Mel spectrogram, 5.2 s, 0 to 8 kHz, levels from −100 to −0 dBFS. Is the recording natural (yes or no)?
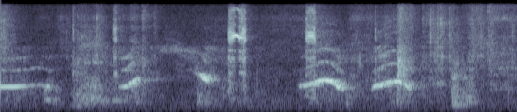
yes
